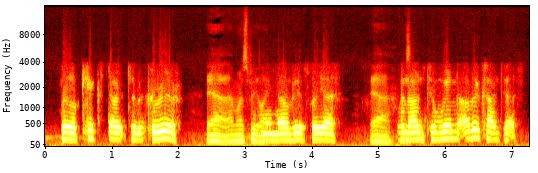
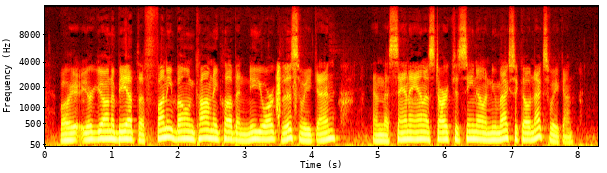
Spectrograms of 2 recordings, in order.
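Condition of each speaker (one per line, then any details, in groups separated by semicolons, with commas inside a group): Cerebral palsy; unable to write or type
No condition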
